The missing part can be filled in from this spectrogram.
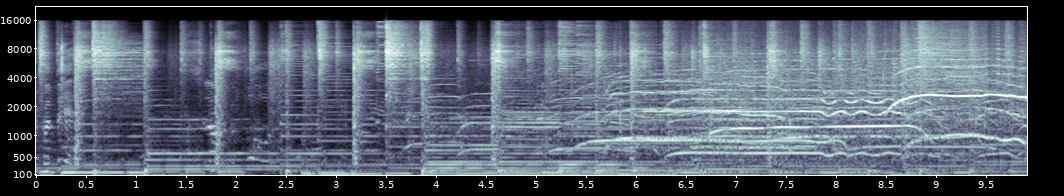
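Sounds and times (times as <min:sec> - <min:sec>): bass guitar: 0:00.0 - 0:09.9
live band playing: 0:00.0 - 0:09.9
crowd whooping and shouting: 0:03.6 - 0:09.9.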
